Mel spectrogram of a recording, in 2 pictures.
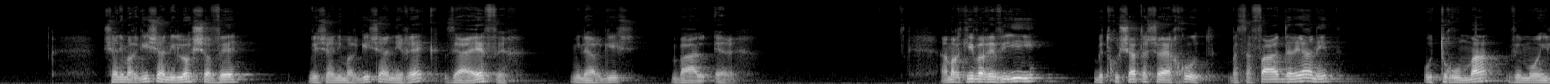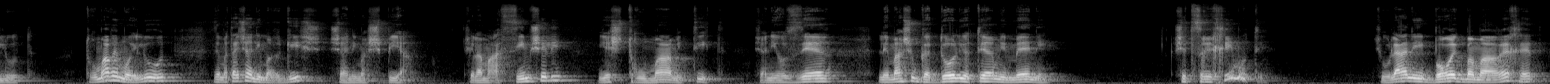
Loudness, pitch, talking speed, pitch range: -18 LUFS, 110 Hz, 95 wpm, 95-135 Hz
